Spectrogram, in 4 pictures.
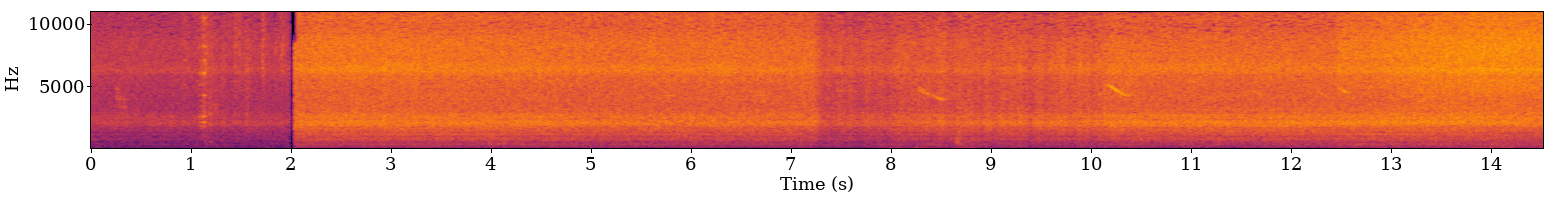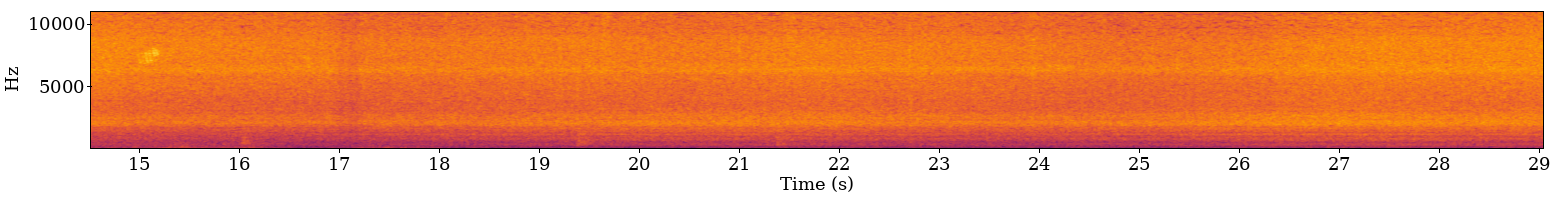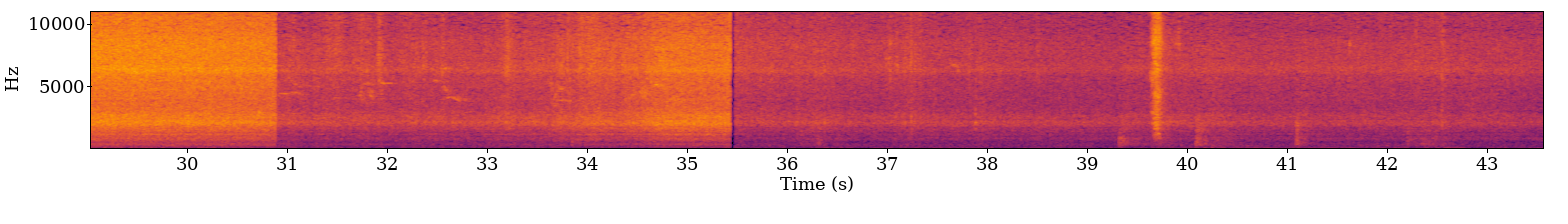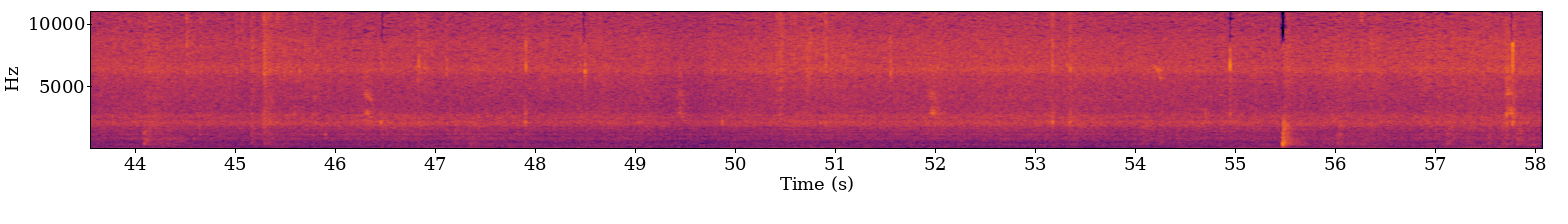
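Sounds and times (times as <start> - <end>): wind rushing through trees: 0.0 - 58.0
wind buffeting microphone: 7.8 - 9.7, 12.6 - 21.3, 55.7 - 58.0.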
